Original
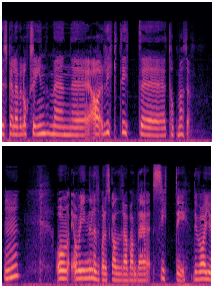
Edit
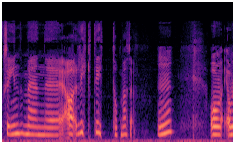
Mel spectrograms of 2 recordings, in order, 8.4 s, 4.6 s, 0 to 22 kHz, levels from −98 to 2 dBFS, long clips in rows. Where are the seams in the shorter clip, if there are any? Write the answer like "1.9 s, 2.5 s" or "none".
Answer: 2.2 s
